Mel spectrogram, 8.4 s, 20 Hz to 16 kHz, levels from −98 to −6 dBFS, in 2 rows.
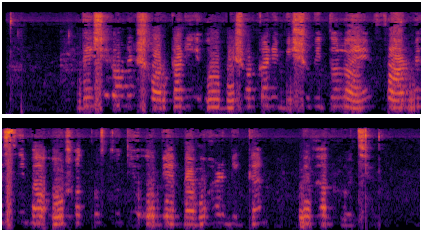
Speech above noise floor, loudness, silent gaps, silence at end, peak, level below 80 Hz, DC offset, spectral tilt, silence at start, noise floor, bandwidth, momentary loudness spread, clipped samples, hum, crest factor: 24 dB; -36 LUFS; none; 0.35 s; -12 dBFS; -86 dBFS; under 0.1%; 1 dB/octave; 0.05 s; -63 dBFS; 12 kHz; 16 LU; under 0.1%; none; 28 dB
